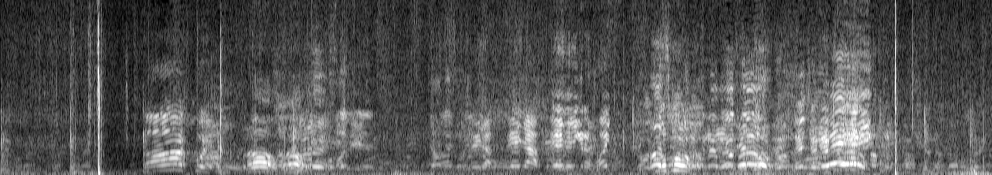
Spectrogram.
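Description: A football is kicked with a sharp thump.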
